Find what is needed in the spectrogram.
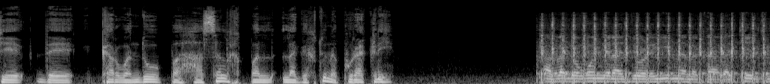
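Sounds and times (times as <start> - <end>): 
speech: 0.0 - 4.0, 5.4 - 7.6
diesel generator driving a pump irrigating a wheat field: 5.4 - 7.6.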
